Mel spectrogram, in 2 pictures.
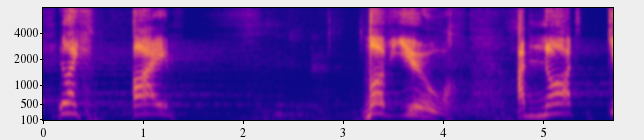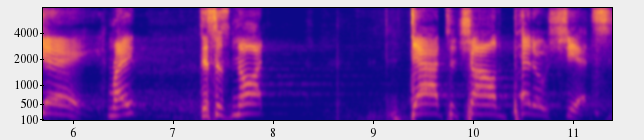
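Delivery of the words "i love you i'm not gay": mock overly masculine delivery. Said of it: "make it sound like a, like a very heterosexual".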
